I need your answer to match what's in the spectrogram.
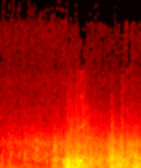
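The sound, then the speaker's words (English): A loud thunderclap from a lightning strike crashes and rumbles amid the steady hiss of falling rain, swelling suddenly partway through and rolling on without fading. “The lights have gone out. Lightning must have struck the power line.”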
